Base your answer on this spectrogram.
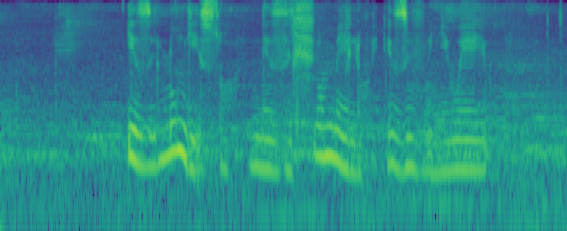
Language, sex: Xhosa, female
